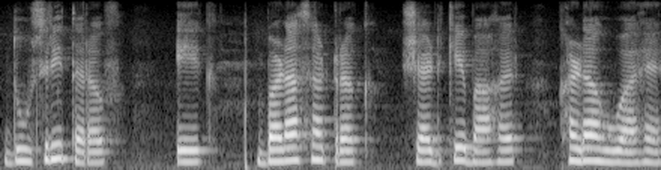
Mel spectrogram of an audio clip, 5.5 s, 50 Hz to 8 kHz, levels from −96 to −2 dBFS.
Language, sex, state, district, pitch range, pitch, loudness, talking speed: Hindi, female, Chandigarh, Chandigarh, 195-220 Hz, 200 Hz, -19 LUFS, 130 wpm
